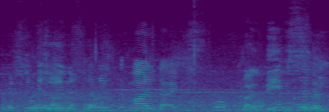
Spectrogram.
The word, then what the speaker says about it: Maldives: Maldives? Maldives. Maldives. Grabe, all my life, mali pronunciation ko.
